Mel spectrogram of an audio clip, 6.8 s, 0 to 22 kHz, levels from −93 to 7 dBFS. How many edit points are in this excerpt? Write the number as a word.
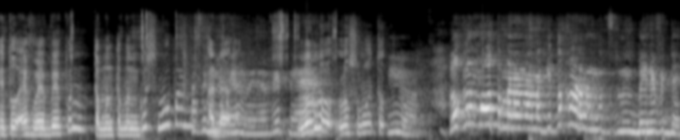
zero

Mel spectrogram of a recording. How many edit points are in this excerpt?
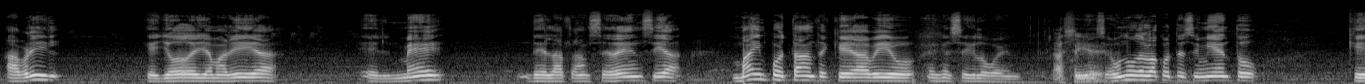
one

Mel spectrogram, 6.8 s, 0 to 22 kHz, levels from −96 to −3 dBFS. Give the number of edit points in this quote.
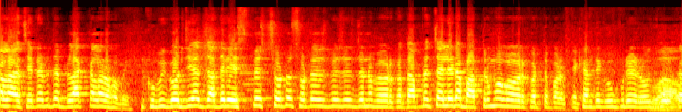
two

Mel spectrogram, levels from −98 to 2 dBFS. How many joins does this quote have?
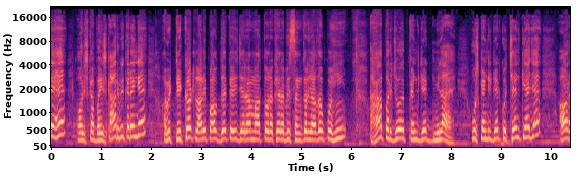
two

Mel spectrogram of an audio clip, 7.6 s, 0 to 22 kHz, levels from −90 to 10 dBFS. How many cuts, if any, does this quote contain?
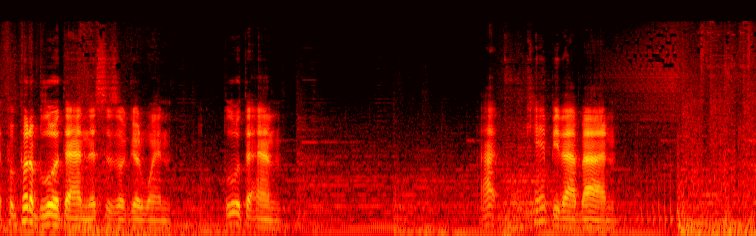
zero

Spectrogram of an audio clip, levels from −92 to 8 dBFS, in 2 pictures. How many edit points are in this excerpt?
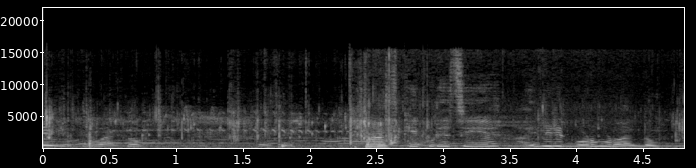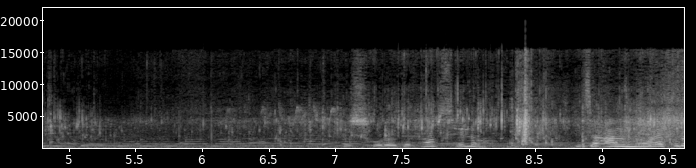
zero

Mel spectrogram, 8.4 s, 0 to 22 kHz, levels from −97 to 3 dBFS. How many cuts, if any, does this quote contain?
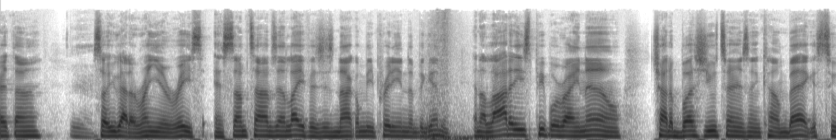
one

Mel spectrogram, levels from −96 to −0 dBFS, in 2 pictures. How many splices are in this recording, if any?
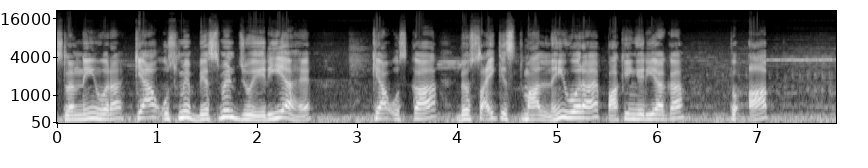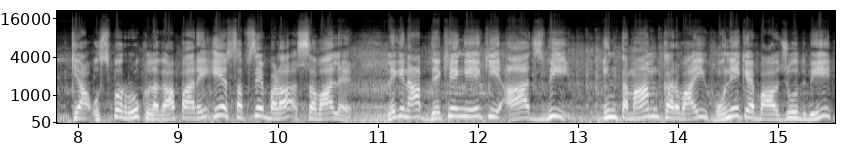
zero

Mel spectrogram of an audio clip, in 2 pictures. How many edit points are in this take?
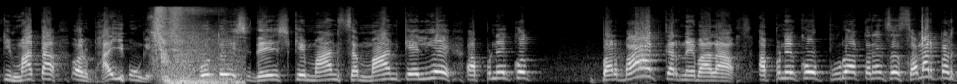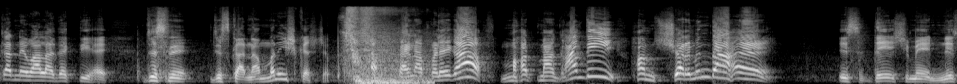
two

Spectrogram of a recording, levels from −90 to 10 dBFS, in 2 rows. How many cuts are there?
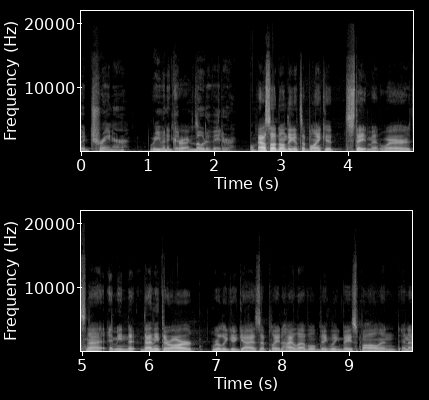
one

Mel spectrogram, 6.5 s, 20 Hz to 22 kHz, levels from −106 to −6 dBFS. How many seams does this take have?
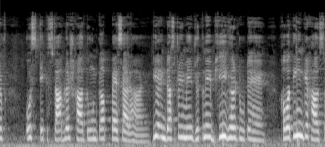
one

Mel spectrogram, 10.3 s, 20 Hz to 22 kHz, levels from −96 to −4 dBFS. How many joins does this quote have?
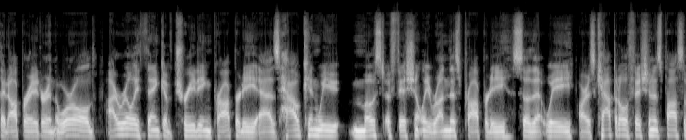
two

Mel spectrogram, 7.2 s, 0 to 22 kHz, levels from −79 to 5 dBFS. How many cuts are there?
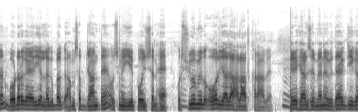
one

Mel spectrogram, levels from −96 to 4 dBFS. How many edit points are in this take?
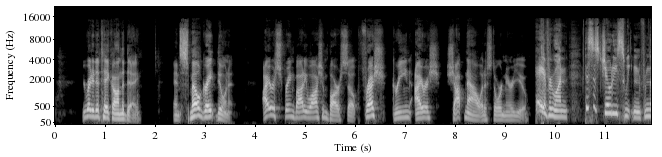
one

